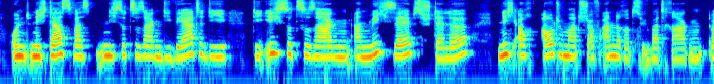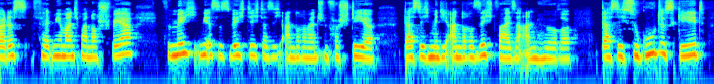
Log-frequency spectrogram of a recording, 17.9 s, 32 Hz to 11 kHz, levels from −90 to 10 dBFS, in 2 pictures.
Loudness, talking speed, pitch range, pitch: -23 LUFS, 180 wpm, 210-240 Hz, 225 Hz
